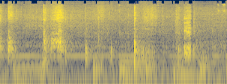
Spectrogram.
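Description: Thuthuvalai leaves are sautéed in a pan for chutney, a spatula scraping and stirring in several quick close strokes over a soft underlying sizzle.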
